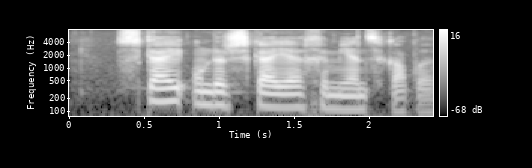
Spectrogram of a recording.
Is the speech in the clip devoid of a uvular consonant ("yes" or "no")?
no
